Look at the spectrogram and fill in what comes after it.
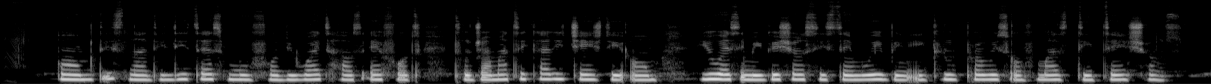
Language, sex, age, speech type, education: Nigerian Pidgin, female, 15-29, spontaneous, tertiary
